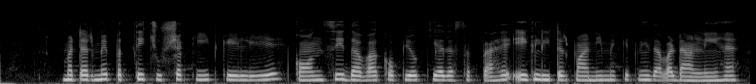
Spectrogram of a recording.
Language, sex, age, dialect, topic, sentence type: Hindi, female, 18-24, Garhwali, agriculture, question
